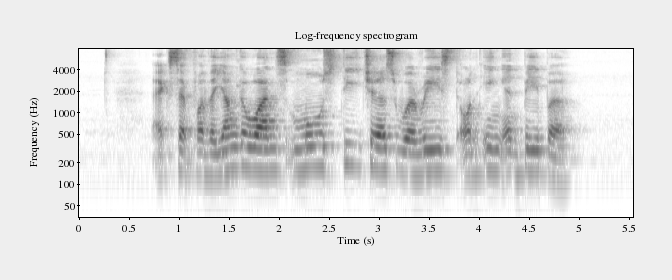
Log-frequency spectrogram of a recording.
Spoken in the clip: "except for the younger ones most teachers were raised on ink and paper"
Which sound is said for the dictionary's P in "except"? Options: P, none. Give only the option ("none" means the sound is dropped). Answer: P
